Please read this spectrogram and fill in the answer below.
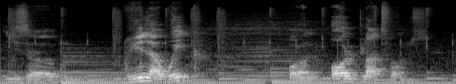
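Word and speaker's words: Greale Wake: yet to go so my name is um Grill awake on all platforms awake on Facebook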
